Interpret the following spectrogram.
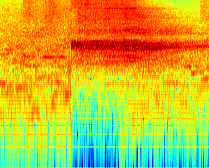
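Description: Gymnasium scoreboard horn sounding once for about a second, starting just under a second in, over a steady murmur from the crowd. The horn ends a break in play and calls the teams back onto the court.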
